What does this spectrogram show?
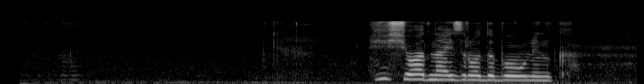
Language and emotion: Russian, sad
